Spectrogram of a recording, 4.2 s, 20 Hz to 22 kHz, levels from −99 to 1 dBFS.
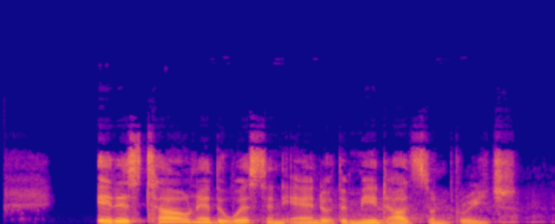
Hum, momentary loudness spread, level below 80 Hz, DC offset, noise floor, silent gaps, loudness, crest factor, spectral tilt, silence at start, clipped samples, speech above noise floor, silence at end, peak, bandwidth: none; 9 LU; -68 dBFS; under 0.1%; -51 dBFS; none; -21 LUFS; 18 dB; -4 dB/octave; 0.1 s; under 0.1%; 31 dB; 0.3 s; -4 dBFS; 9.4 kHz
